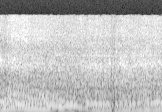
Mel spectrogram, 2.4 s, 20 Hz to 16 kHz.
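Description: Diesel car engine in Forza Horizon 4 revving steadily with a low droning tone, limited to about 4000 rpm, loud and continuous with no talk.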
